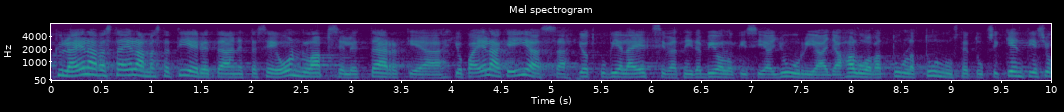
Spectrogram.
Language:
Finnish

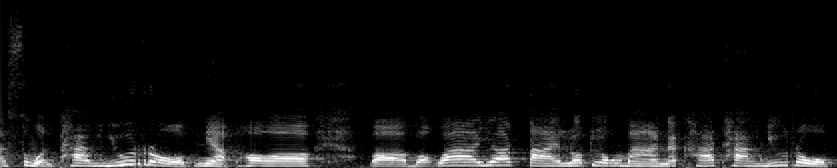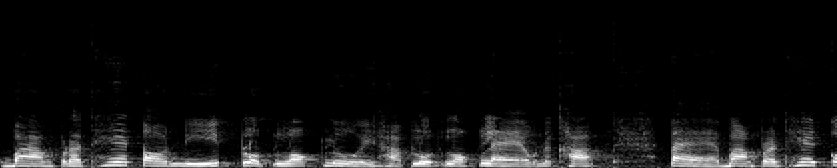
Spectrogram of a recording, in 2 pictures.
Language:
Thai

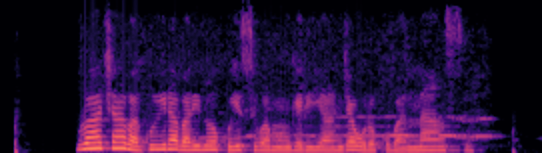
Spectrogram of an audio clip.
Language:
Ganda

